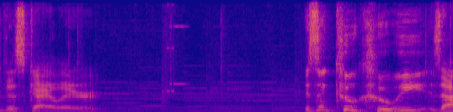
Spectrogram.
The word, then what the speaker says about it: Kukui: Is it Kukui? Is that how you say his name? Kukui?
